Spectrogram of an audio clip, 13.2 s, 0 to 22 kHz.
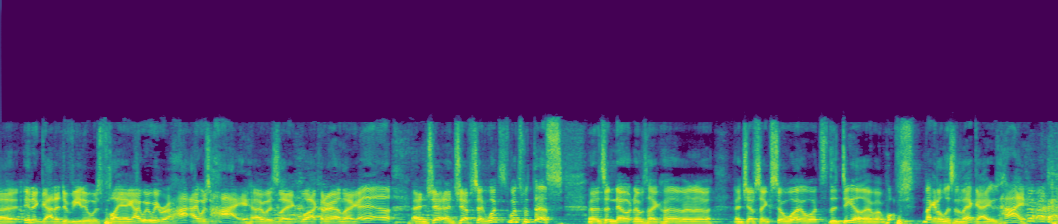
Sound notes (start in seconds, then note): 4.6 stoned-sounding noise; 11.1 stammers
